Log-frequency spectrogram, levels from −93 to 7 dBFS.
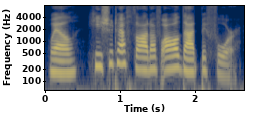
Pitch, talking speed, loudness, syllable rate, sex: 195 Hz, 205 wpm, -18 LUFS, 4.6 syllables/s, female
